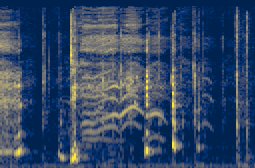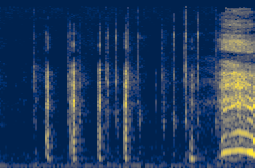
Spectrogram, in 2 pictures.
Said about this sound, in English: which is the camera crew dragging some unconscious bodies around while in the foreground, some lady is clack, clack, clacking away on the keyboard. Yeah, she was a clacky bitch.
